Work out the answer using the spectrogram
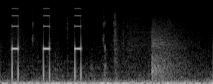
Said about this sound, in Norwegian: Er du lei av å våkne opp til bossbilen som skal rygge inn for å tømme søpla?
